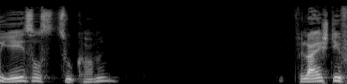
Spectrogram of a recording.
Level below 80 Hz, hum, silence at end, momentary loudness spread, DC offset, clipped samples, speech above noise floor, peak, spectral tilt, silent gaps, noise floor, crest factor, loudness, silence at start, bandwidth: -62 dBFS; none; 0 s; 15 LU; under 0.1%; under 0.1%; 58 dB; -2 dBFS; -3.5 dB/octave; none; -80 dBFS; 24 dB; -23 LUFS; 0 s; 16.5 kHz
